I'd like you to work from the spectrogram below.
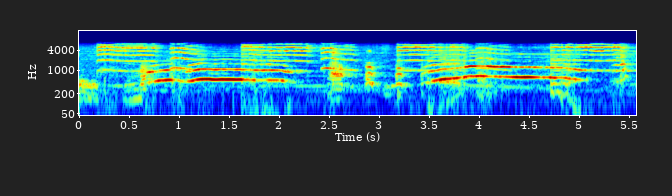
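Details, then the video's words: Two-year-old Border Terrier dog that has just learned to howl: long tonal wails rising and sliding in pitch, with short breaks and yelping dips between drawn-out notes. "max howling"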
